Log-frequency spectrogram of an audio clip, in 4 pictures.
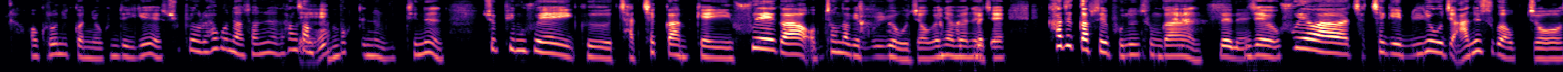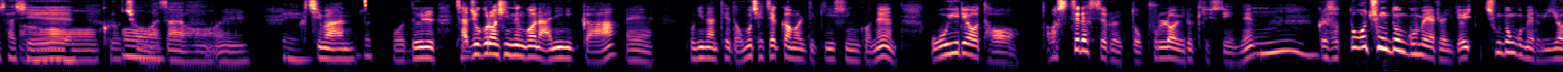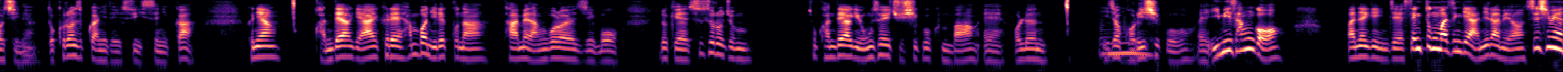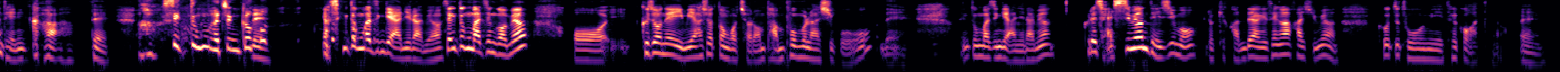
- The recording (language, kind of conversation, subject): Korean, advice, 위로하려고 쇼핑을 자주 한 뒤 죄책감을 느끼는 이유가 무엇인가요?
- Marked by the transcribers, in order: tapping; laugh; laugh; lip smack; lip smack; laughing while speaking: "되니까"; laugh; laughing while speaking: "그니까 생뚱맞은 게"; laughing while speaking: "아 생뚱맞은 거?"; laugh; other background noise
